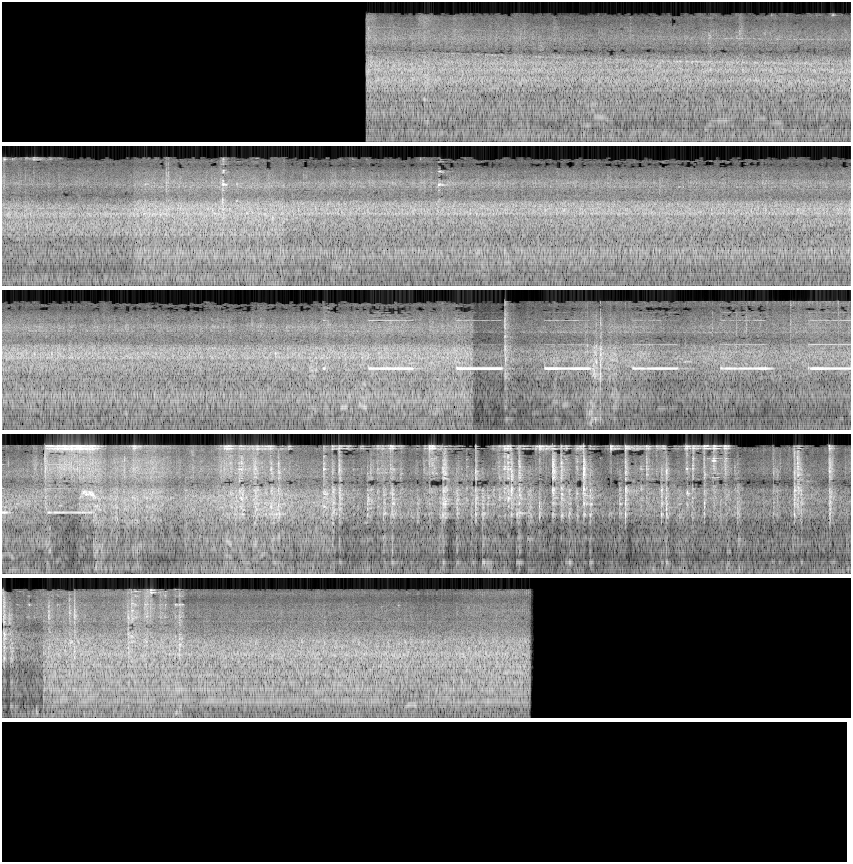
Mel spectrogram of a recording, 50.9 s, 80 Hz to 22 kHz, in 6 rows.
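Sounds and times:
truck engine idling: 3.7 - 39.0.

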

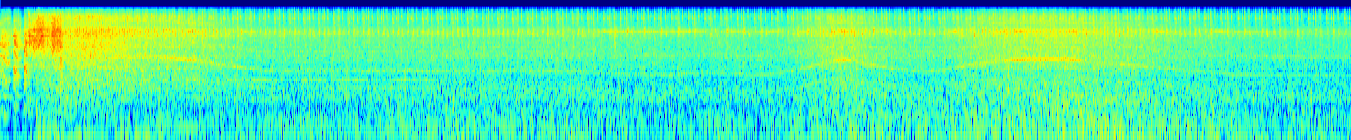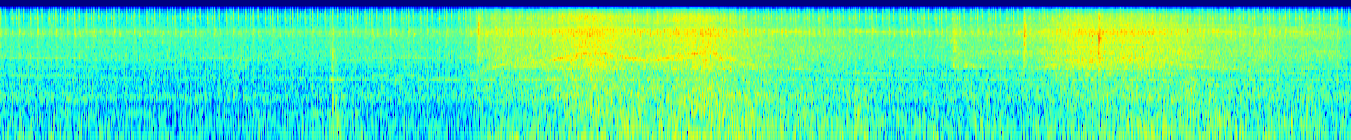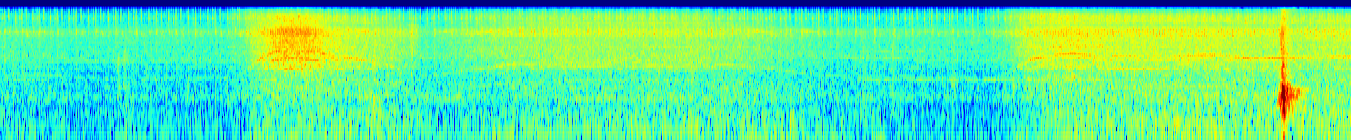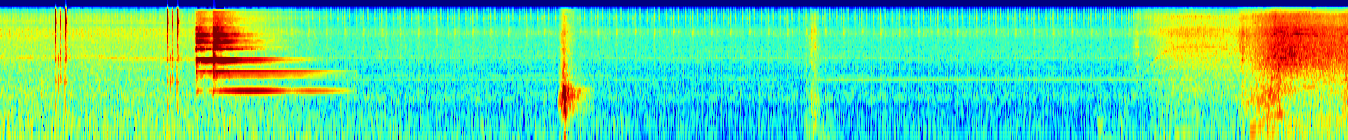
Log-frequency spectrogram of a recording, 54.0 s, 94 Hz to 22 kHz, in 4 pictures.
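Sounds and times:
engine running: 33.9 - 54.0.

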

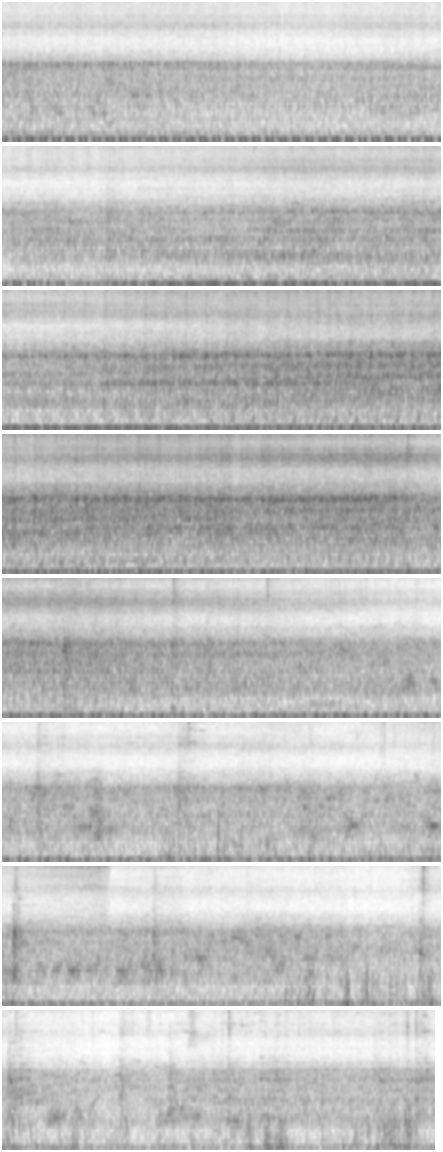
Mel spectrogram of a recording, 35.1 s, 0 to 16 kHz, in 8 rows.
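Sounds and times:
diesel locomotive throbbing: 0.0 - 35.0
train wheels on rails: 0.0 - 35.0.

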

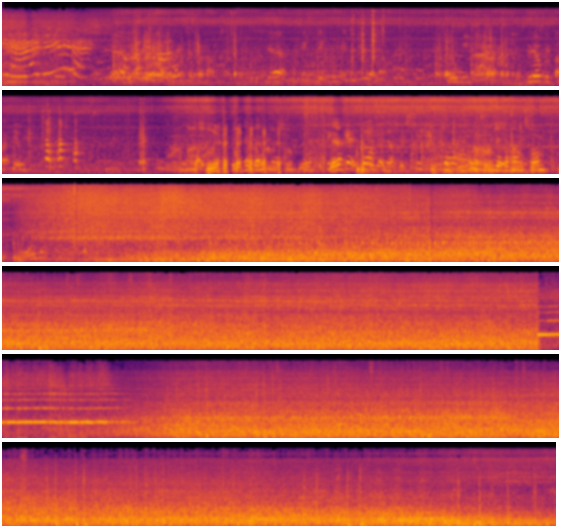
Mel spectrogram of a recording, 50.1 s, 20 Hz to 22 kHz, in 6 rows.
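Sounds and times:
wheels running on rail: 0.0 - 50.0
steam locomotive whistle: 32.9 - 35.6.

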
